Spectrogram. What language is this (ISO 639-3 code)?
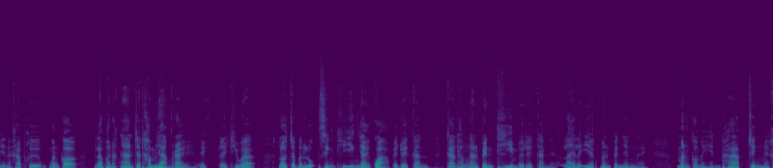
tha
